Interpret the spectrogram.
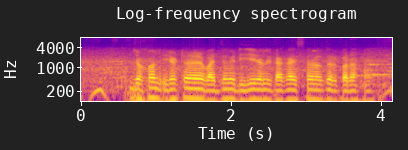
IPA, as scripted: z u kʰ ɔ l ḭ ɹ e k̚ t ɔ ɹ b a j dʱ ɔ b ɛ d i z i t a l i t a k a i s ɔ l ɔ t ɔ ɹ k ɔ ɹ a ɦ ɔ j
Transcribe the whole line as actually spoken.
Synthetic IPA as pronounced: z ɔ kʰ ɔ l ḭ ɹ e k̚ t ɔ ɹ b a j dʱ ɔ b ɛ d i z i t a l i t a k a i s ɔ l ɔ t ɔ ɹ k ɔ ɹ a ɦ ɔ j

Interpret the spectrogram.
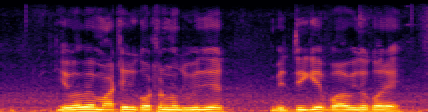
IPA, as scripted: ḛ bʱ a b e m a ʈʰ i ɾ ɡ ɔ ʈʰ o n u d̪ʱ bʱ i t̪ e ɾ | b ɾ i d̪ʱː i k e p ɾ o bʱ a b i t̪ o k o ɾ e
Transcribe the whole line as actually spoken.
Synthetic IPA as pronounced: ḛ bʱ a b e m a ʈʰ i ɾ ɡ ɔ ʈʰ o n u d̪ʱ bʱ i d̪ e ɾ | b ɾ i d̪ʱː i k e p ɾ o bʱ a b i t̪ o k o ɾ e

